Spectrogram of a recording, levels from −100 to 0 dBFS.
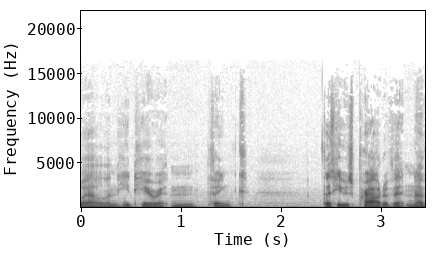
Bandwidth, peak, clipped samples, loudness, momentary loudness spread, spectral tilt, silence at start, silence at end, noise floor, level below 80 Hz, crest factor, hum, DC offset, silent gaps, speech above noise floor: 14.5 kHz; -10 dBFS; under 0.1%; -35 LUFS; 11 LU; -6.5 dB/octave; 0 s; 0 s; -54 dBFS; -44 dBFS; 24 dB; none; under 0.1%; none; 20 dB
